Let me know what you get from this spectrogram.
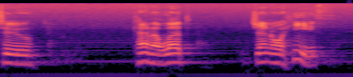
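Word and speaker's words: Heth: Lee's intent actually is to kind of let General Heath, it's spelled H-E-T-H, but it's pronounced Heath, to do a little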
